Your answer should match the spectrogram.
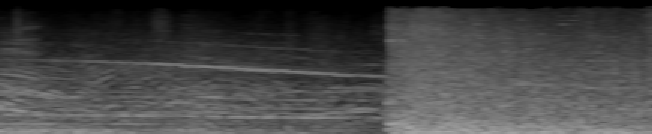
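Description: An air raid siren wails on a steady tone that slowly slides lower in pitch, warning of an incoming missile headed for Odyssey, then is abruptly swallowed by a loud, roaring blast of noise that continues to the end.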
